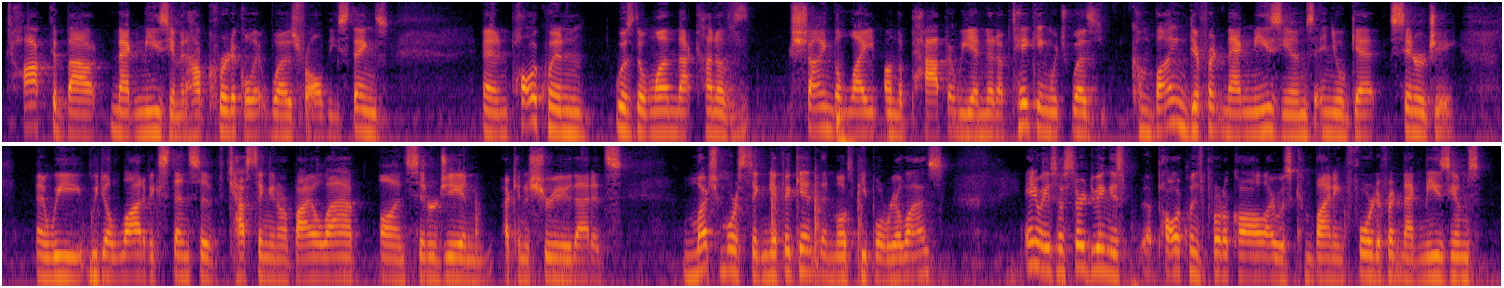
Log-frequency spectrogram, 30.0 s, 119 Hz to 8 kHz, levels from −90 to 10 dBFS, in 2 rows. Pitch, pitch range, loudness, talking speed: 145 Hz, 130-155 Hz, -21 LUFS, 170 wpm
